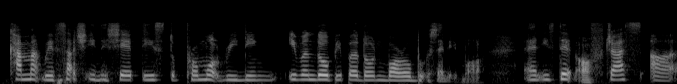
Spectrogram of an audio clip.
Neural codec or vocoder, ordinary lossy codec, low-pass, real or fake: codec, 16 kHz, 0.5 kbps, X-Codec, WavLM features, trained on Multilingual LibriSpeech; none; 7.2 kHz; fake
